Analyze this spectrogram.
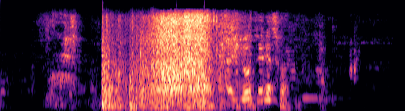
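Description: A plastic bin thumps and scrapes on a wooden bench close by.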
